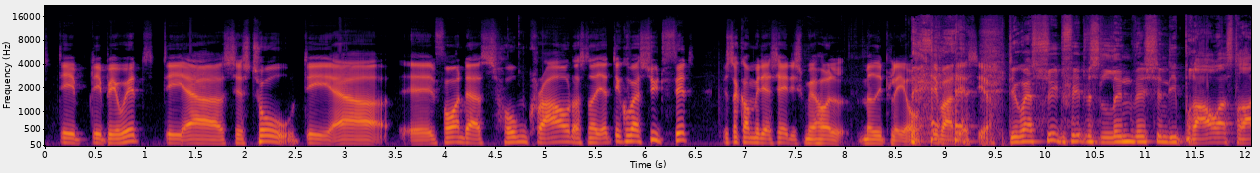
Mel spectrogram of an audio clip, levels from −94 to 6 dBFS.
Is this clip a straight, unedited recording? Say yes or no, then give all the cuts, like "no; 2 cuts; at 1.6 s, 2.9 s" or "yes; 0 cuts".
yes; 0 cuts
